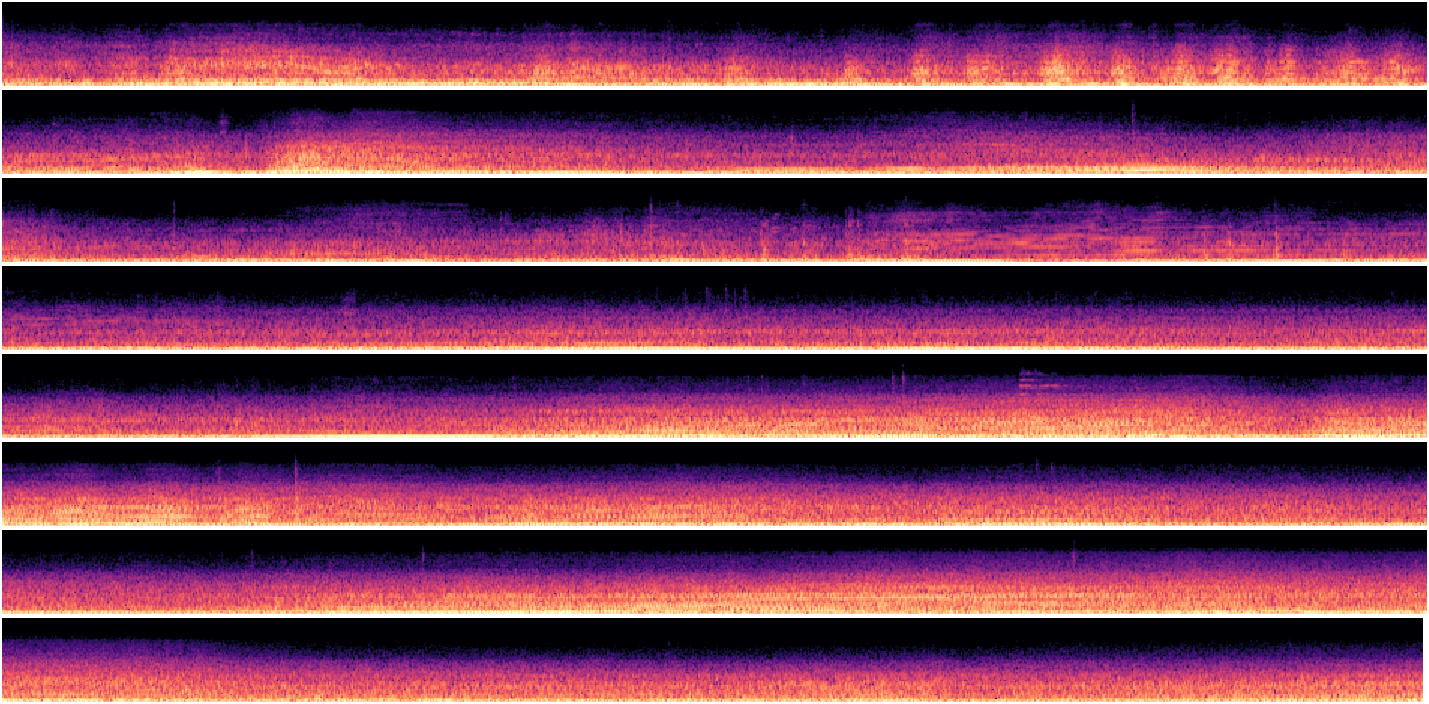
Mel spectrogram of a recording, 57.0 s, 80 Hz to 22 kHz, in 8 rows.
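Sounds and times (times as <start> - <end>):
steady low rumble: 0.0 - 32.5
car engine revving: 0.0 - 56.9.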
